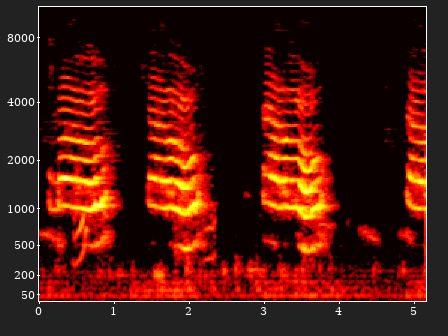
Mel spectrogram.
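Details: Female cat in heat calling for a male; long drawn, wavering harmonic meows, about one every one and a half seconds, with faint low background noises.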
